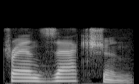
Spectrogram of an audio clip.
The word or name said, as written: transaction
